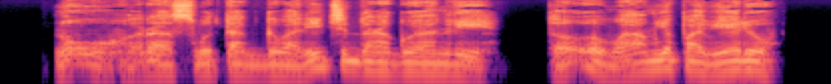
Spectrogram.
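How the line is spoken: Grumbled. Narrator (Russian): буркнул де Журиньи

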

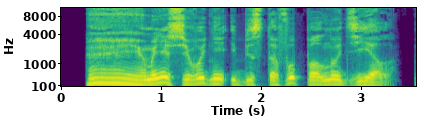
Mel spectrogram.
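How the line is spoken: Sighing. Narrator (Russian): вздохнул я

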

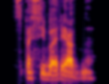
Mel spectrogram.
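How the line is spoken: Calm reply. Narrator (Russian): ответил спокойно

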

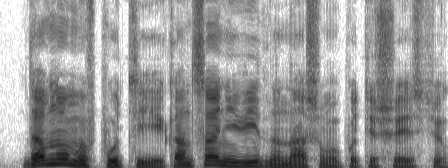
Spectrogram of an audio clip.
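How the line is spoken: Sad. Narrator (Russian): грустно сказал гномик

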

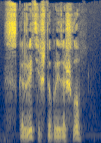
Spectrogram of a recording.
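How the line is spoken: Gentle question. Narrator (Russian): мягко спросил Рудольф

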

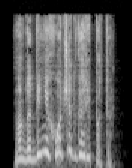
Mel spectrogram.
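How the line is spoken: Squeaky voice. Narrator (Russian): Снова запищал он

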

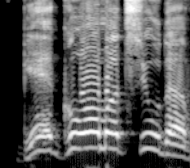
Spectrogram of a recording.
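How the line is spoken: Shouted. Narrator (Russian): выкрикнул Макс

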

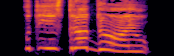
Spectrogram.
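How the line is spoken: Sobbing harder than before. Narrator (Russian): пуще прежнего разрыдалась Маринка

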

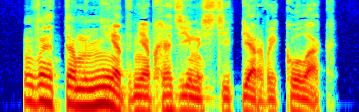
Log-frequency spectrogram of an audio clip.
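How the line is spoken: Sarcastic, through teeth. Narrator (Russian): саркастически процедил чародей

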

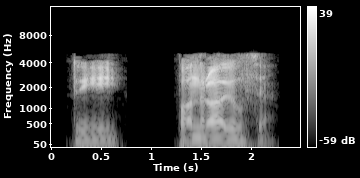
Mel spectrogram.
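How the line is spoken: Low booming drone. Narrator (Russian): прогудел надутый

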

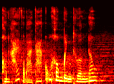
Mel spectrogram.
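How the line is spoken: Whisper. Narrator (Vietnamese): Người phụ nữ thì thầm

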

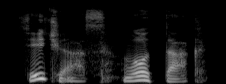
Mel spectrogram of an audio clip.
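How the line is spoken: Mumbling. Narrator (Russian): бормотал Эринеус

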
